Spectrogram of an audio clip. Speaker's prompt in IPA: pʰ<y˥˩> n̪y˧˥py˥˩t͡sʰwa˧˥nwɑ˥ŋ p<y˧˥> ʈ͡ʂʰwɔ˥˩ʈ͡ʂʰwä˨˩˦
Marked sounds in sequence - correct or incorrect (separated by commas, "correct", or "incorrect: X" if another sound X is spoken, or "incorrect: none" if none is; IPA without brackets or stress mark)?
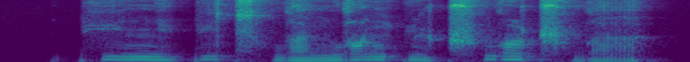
incorrect: y˥, correct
